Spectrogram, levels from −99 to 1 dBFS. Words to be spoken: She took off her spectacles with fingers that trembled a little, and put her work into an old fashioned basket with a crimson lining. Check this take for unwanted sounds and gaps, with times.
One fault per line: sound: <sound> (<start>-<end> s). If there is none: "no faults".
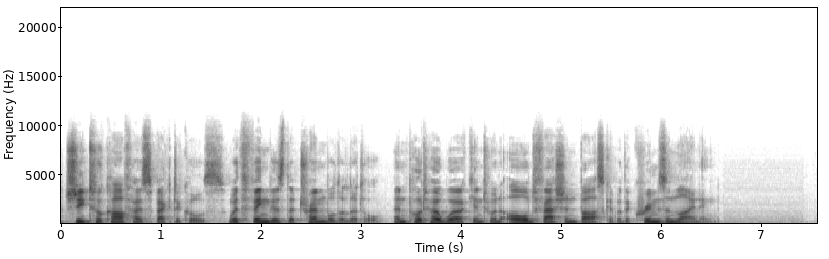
no faults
